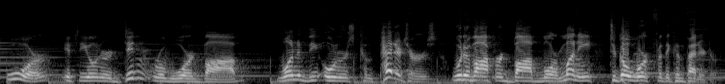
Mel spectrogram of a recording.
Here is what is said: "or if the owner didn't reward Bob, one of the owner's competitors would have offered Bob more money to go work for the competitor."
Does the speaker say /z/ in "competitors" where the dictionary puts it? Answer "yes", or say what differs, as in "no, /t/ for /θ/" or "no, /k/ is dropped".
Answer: yes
